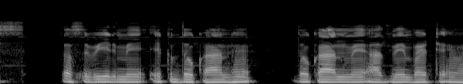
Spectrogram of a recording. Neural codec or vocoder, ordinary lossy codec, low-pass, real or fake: none; none; none; real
